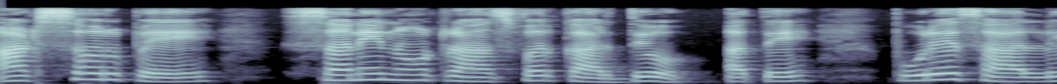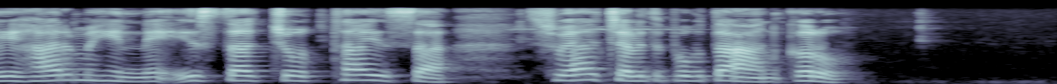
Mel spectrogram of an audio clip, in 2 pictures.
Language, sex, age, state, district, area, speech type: Punjabi, female, 60+, Punjab, Amritsar, urban, read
